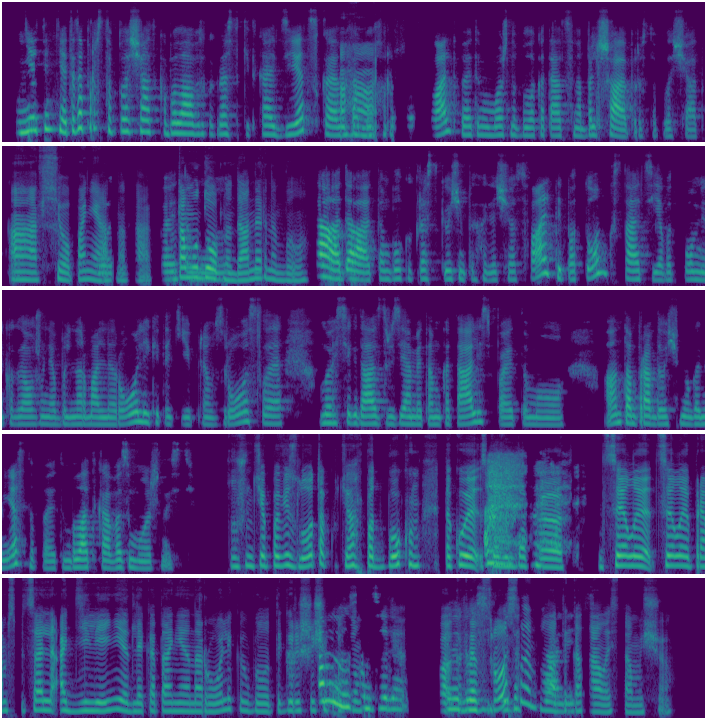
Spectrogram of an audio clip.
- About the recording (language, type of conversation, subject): Russian, podcast, Что из ваших детских увлечений осталось с вами до сих пор?
- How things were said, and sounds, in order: laugh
